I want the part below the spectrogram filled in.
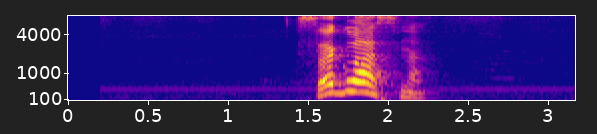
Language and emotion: Russian, positive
